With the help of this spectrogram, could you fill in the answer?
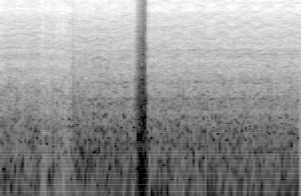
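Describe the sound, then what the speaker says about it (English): Waterproofing spray hissing from an aerosol can onto motorcycle gloves, a loud continuous close spray with one brief break partway through, and no talking. "Let's get this spray on"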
